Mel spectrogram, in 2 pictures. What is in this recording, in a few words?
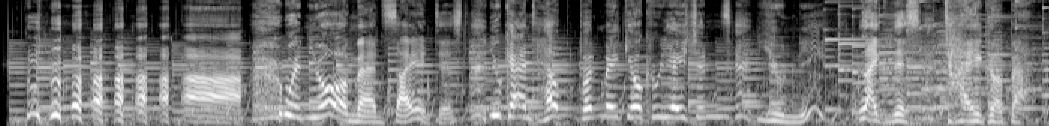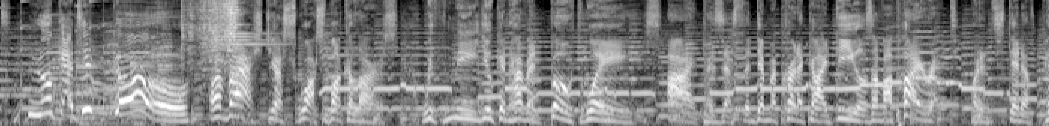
Character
